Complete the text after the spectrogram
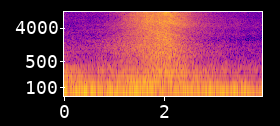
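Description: A jet roars past and fades.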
